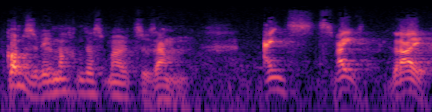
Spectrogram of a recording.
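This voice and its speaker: A man's voice: mid-range voice, very animated, moderate pace, bright, forceful tone, a little hiss or hum, heavily acted. An actor playing a jovial, outspoken, fatherly air force general in a German radio drama, hearty, sardonic and commanding. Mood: urging.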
